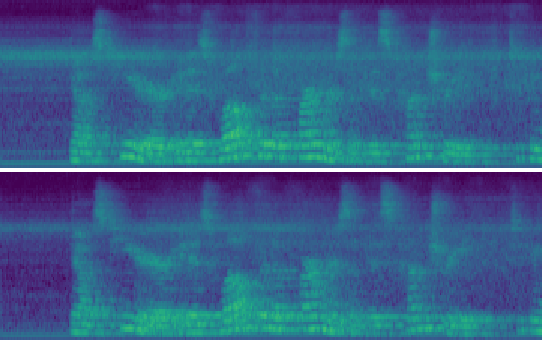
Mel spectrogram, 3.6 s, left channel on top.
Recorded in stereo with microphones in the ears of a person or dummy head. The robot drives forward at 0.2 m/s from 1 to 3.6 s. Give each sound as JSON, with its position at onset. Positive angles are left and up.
{"t": 0.5, "sound": "a woman speaking", "side_deg": 70, "distance_m": 0.9}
